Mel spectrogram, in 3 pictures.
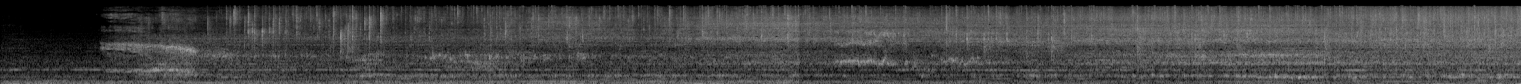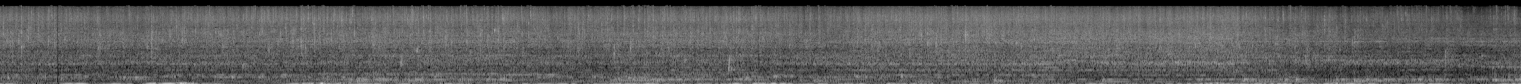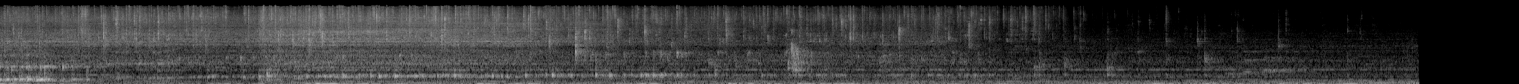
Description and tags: Water Faucet 1
dental, hygiene, water, cleaning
